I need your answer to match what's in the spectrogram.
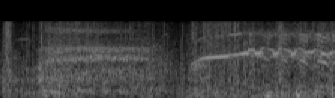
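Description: A big white saddled horse whinnies loudly and close by, down by a stream in the hills at dawn, a shrill, quavering neigh that rises and wavers in two bursts, with faint shuffling underneath.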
